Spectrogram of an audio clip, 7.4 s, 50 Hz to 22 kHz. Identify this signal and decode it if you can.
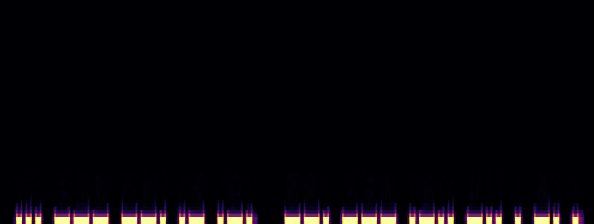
Morse code, heard as a keyed tone, about 20 wpm, 630 Hz. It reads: SOGAR GOLDENE
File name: Witz1 20wpm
